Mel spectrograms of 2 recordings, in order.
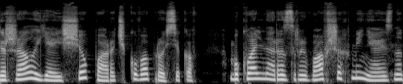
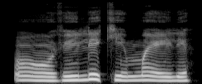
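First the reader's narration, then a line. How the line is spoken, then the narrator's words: Breathless exclamation. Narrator (Russian): выдохнул Хагейн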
